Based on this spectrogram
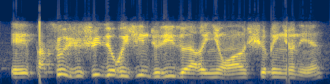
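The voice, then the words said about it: Réunionnais French accent. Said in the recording (French): “j'entendais votre accent ... Il y a un accent de réunionnais ? ... Oui, hein, je vous assure. ... je connais des réunionnais qui ont le même accent que vous.”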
